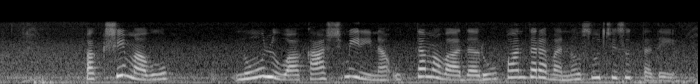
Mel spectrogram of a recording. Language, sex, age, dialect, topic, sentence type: Kannada, female, 18-24, Coastal/Dakshin, agriculture, statement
